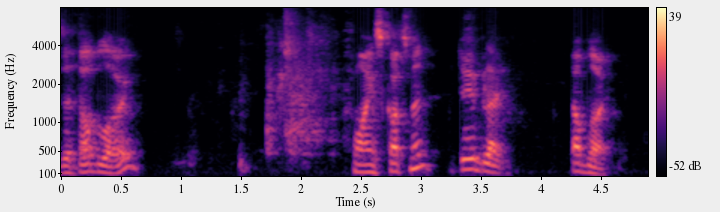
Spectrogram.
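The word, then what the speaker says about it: Dublo: double Flying Scotsman Dublin doublo people get offset when you say do blood phonetically it's do blow it's dude though but it identifies as Dublin okay because it's meant to be double O right okay that was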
